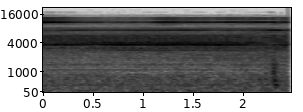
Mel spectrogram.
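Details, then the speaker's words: Mercury 2.5L EFI outboard with a hot-soak no-start, VST heated with a heat gun, key on without cranking: a steady thin electric hum under the hiss as the fuel pump primes normally. "now turn the key on. I want to hear see if I hear the pump run."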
